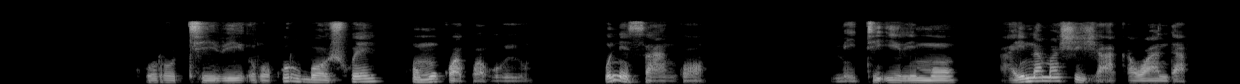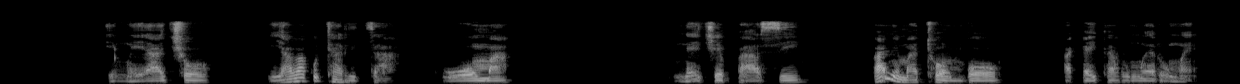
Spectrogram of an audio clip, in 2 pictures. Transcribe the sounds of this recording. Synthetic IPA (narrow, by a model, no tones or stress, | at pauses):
kurutʰiʋirwo̞kuruɓo̞ʃwe̞ | kwomuɡʱwaɡʱwaʔuːju | kune̞saŋɡo̞ | mitʰiʔirimo̞ | ɦainamaʃiʒa̰ːkawaːnda | imwe̞jat͡ʃo̞ | jaʋakutʰarid͡za | kuoma | ne̞t͡ʃe̞pasi | pane̞matʰo̞mbo̞ | akaitarumwe̞ruːmwe̞̰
